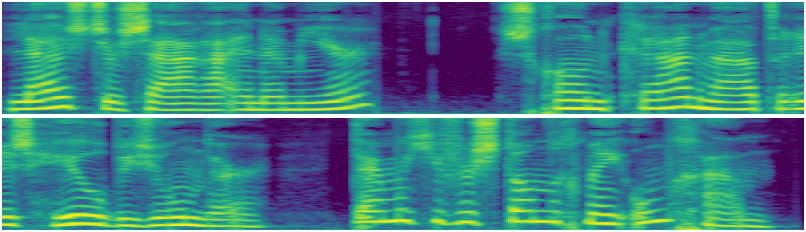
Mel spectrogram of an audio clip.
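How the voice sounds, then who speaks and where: A woman's voice: medium pitch, expressive, normal speed, darkish tone, no echo, natural voice. Woman voicing old grandpa inventor, playful, secretive, grumbles a bit, storybook read-aloud, dry close sound. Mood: lively. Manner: cheerful, conspiratorial, sometimes grumbling.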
